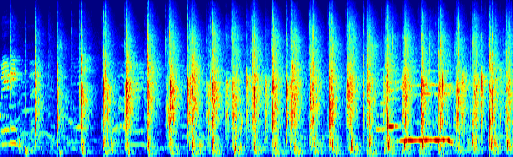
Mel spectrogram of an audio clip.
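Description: Wrestling crowd clapping in rhythm, about three claps a second, rallying behind a wrestler. A voice calls out with a held shout near the end.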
